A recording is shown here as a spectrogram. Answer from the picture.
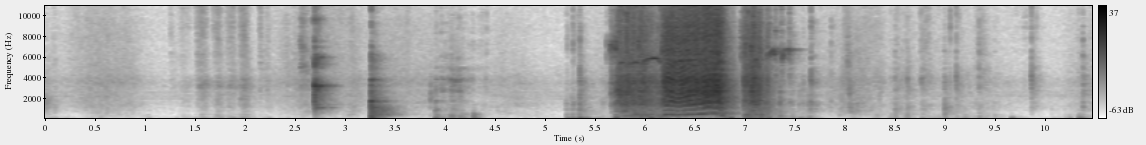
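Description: Cordless drill driving a 1¼-inch coarse sheetrock screw through a wooden cleat into drywall for about two seconds, its motor pitch wavering as it runs. It is preceded a couple of seconds earlier by two short knocks.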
